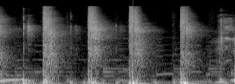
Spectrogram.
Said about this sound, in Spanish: Así es que un aplauso, por favor.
